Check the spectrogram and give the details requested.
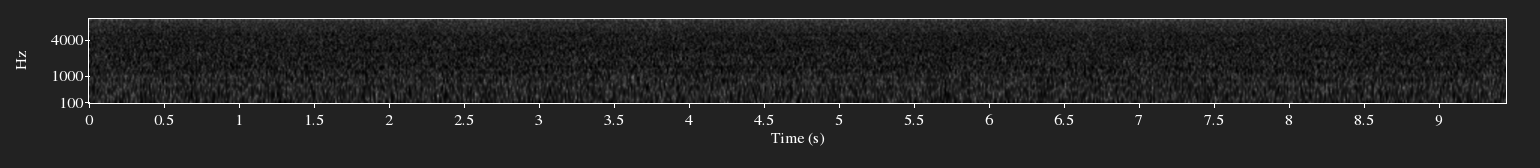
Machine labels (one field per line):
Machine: fan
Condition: normal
